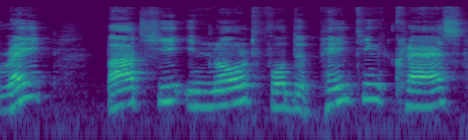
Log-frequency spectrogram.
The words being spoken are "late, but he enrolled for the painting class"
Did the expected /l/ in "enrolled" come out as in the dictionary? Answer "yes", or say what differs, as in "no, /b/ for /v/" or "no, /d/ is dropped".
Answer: yes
